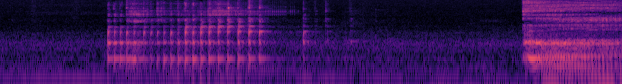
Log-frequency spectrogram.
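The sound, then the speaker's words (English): A loud burp with a long, croaky rattle, followed after a short pause by a second burp that starts abruptly and runs to the end. “I feel like you're gonna burp.”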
